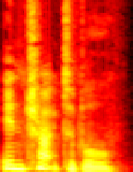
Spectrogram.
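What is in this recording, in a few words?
"intractable", British English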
